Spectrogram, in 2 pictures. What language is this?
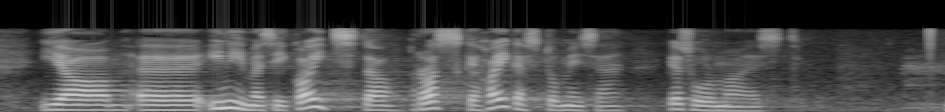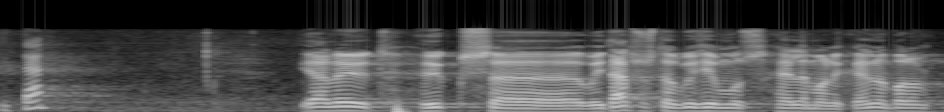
Estonian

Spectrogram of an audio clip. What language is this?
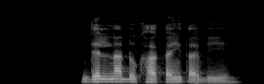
Khetrani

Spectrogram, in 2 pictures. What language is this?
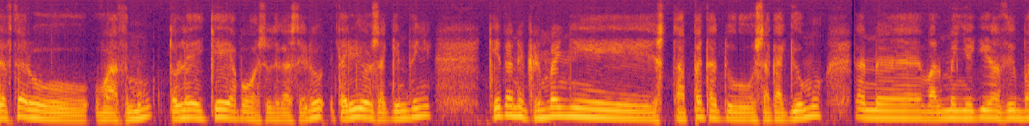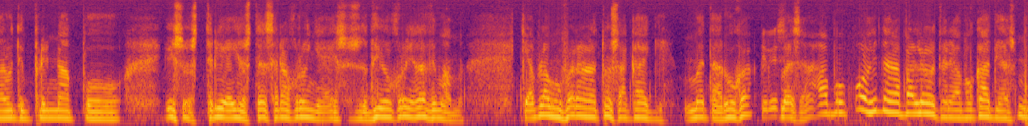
Greek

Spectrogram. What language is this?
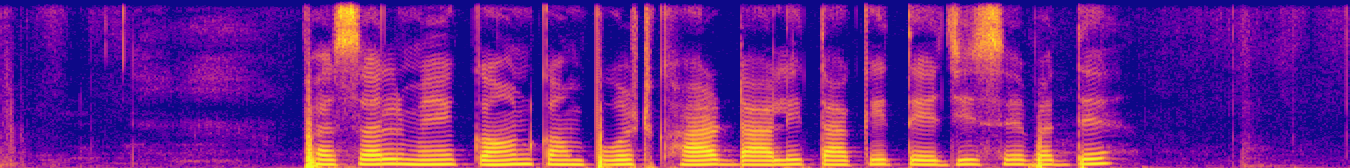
Magahi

